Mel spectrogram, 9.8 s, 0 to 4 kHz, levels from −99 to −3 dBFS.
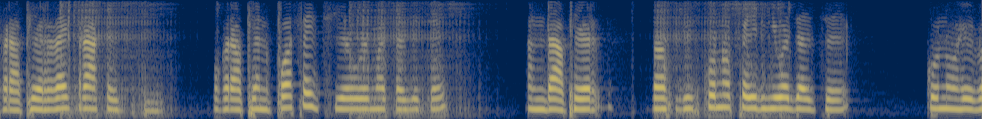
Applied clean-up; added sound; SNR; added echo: neural mask model RNNoise.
